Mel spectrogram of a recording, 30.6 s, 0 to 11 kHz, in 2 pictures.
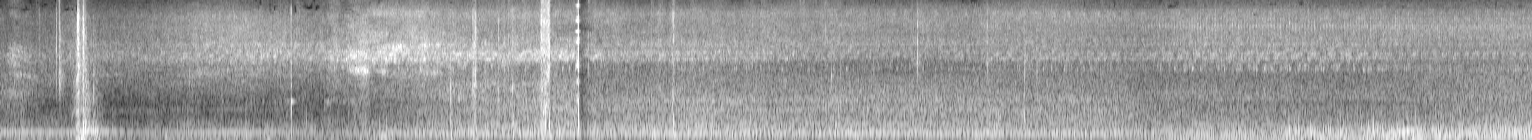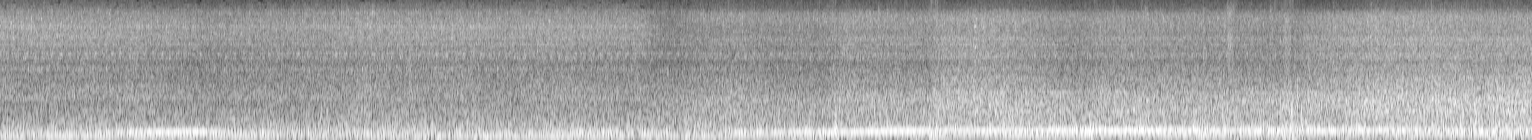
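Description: Toyota Land Cruiser 80 Series's 4.5-litre straight-six engine running and pulling away slowly, the engine note rising in pitch and level at about 14 s and again from about 23 s. A sharp knock about a second in.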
